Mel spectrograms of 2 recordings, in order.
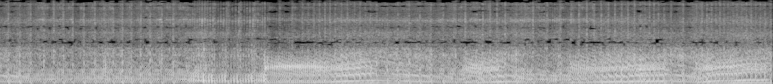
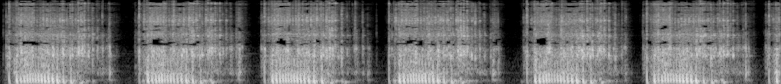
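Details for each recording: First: Used Echo two-stroke gas trimmer of unknown history, just started with choke turned off, idle being adjusted: high buzzing note that surges and settles, revs pick up cleanly; runs steadily, quick easy fix. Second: Echo gas trimmer with the choke on and the bulb primed: repeated recoil pulls about once a second, each a short whirring rasp with no firing. The stop switch was left on; no start.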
